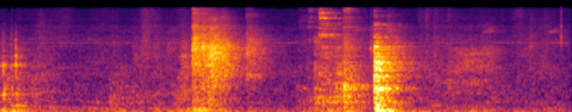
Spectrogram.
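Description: Household handling sounds made out of shot: a short scraping rustle about a second and a half in, a briefer one after it, then a sharp knock a little before three seconds.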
